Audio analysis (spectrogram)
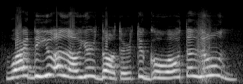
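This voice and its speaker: A woman's voice: very high voice, a little fast. A woman playing an indignant, haughty gossiping mother who fusses over her son in an amateur radio play. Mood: scolding. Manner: scolding, haughty.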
